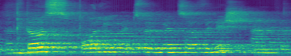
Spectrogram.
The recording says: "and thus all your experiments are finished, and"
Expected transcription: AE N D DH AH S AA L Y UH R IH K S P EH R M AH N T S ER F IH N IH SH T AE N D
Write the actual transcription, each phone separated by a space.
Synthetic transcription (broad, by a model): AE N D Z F AA L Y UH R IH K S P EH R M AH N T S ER F IH N IH SH T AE N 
